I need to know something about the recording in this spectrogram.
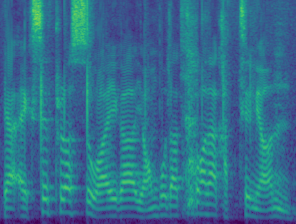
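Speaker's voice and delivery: very slow, each term laid out; teacher slowly reading out an example statement; slow spoken example. Shown as a demonstration. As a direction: read the statement out slowly to the student. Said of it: "내가 너한테 이렇게 얘기해".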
